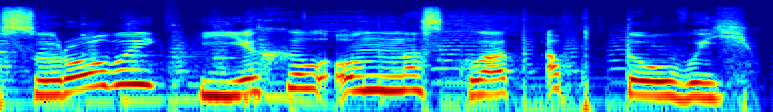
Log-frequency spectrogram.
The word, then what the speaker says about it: оптовый: Вся хитрость словечка в том, что оно является производным от существительного «опт». А у этого существительного во всех формах ударение падает на первый слог. Ну, например, «купить оптом». Поэтому интуитивно может возникнуть желание поставить ударение по аналогии и допустить ошибку. Все словари единодушны. Правильный вариант – оптовый.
